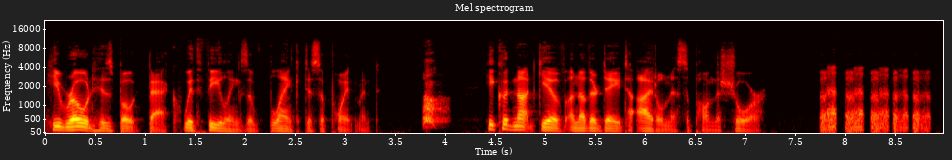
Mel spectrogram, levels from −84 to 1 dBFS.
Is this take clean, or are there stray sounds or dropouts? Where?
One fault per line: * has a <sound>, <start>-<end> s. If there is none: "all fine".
* has a bark, 3.8-4.1 s
* has a laugh, 7.7-8.9 s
